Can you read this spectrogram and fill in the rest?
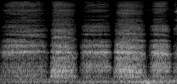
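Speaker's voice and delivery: heavy breathless exhale at the door; mock out-of-breath huff; winded sigh. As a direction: puff out air like you just climbed stairs. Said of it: "rolling up to the door going".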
